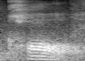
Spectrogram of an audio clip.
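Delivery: teacher modelling call; closed vowel. Shown as a demonstration. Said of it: "É um som bem fechado mesmo".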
